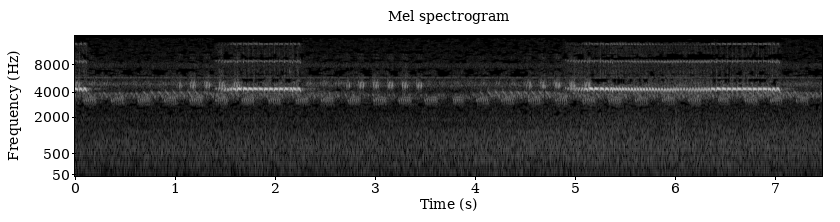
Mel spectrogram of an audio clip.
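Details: Insect chorus with continuous high, rapidly pulsed chirping and two louder bursts, one near the start and a longer one toward the end, standing out over the background pulsing.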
